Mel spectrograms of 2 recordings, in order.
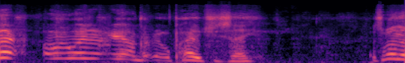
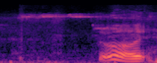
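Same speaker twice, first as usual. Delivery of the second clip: usual speaking voice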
